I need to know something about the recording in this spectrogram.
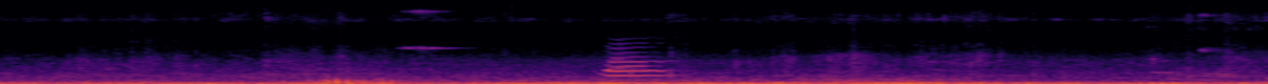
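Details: Hungry stray orange kittens, three with their mother, at a market, waiting for food. A single short, high, harmonic meow rises out of a steady low rumble of background noise about halfway through.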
